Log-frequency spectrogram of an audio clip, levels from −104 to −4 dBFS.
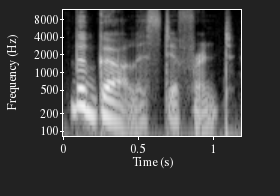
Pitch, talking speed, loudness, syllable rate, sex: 190 Hz, 200 wpm, -22 LUFS, 5.6 syllables/s, female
